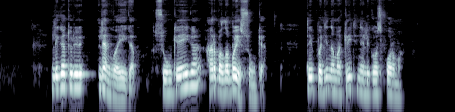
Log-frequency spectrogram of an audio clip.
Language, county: Lithuanian, Kaunas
